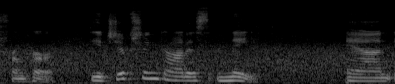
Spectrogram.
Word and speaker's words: Neith: and what evolved from her the egyptian goddess nate and it's spelled not spelled like that at all it's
